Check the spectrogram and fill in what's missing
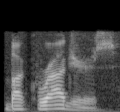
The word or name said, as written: Buck Rogers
